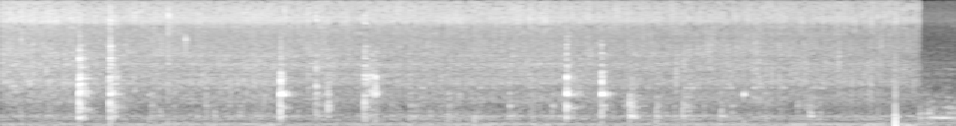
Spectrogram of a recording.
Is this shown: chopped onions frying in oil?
yes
